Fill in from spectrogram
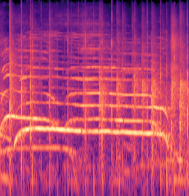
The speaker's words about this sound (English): Special thanks to all of our participants today, our studio audience. Can I give... I'm going to give you guys a round of applause right now.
